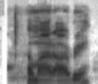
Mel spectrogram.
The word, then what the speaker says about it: Ahmaud Arbery: Oh my god, I can't pronounce his name. The man who died in Georgia. Does anybody remember his name? Ahmaud Arbery.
